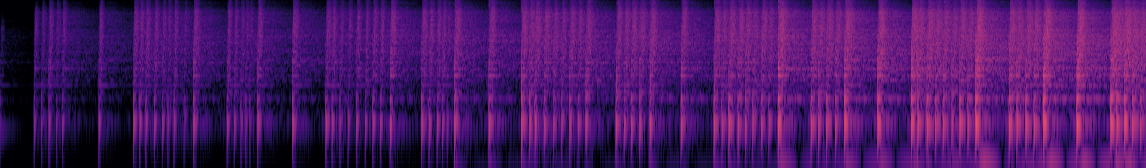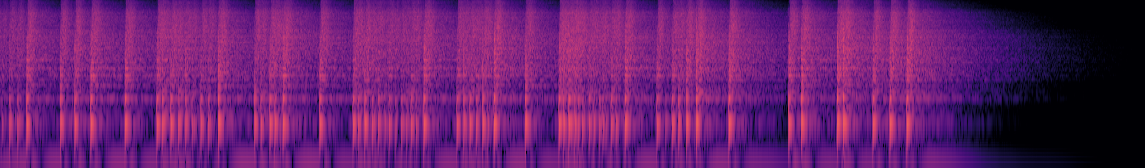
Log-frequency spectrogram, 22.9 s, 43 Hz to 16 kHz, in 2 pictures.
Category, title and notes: Music > Solo percussion
snare Processed - marching beat - 14 by 6.5 inch Brass Ludwig
sfx, snare, flam, crack, beat, realdrum, realdrums, hit, kit, drum, brass, roll, percussion, rimshots, drums, rim, ludwig, reverb, perc, snaredrum, drumkit, fx, acoustic, hits, oneshot, snareroll, snares, processed, rimshot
